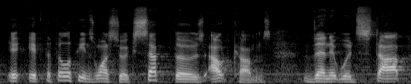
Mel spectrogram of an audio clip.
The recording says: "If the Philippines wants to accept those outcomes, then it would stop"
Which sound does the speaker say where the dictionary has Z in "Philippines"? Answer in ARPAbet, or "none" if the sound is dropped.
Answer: Z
